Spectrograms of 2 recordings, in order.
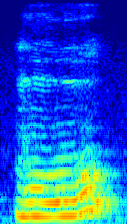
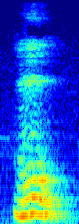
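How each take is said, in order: First: "mou" with the ou held for two beats; long syllable. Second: "mou" with a short ou; short syllable. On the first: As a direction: stretch "mou" into a long moo. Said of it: "c'est des syllabes longues". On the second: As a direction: cut the vowel of "mou" to one beat. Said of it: "Syllabe courte". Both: Shown as a demonstration.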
